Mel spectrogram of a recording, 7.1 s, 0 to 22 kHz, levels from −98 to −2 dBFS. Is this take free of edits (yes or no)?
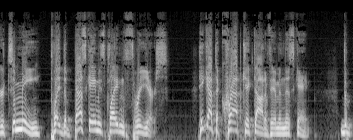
no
